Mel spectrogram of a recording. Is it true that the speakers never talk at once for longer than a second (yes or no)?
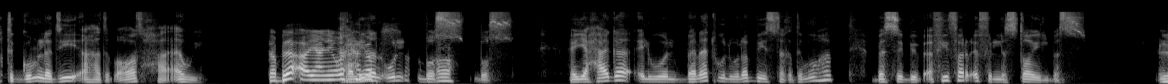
no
